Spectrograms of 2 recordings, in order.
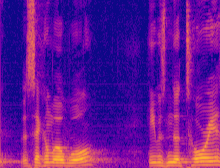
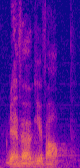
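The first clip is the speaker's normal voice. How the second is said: a soft, lightly British Churchill line; attempted British accent; 3 semitones lower, 6 dB quieter than usual. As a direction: try the British accent, quietly. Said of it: "Wish I could say it with that British accent".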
